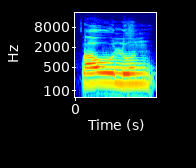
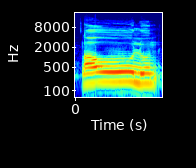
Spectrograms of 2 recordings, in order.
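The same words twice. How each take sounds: First: The first vowel is kept short and soft. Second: The first vowel is stretched out long. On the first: The speaker calls it right. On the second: The speaker calls it wrong.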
